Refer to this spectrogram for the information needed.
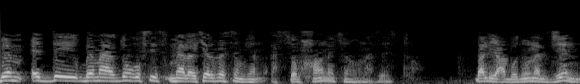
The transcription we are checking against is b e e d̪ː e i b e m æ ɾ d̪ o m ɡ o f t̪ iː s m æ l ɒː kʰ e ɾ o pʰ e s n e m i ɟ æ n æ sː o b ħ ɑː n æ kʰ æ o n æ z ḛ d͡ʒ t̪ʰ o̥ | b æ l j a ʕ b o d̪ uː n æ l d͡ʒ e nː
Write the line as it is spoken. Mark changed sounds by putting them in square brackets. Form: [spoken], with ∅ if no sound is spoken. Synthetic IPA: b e e d̪ː e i b e m æ ɾ d̪ o m ɡ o f t̪ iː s m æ l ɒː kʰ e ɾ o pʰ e s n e m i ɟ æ n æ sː o b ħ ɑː n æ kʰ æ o n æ z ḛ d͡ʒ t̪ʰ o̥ | b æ l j a ʕ b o d̪ uː n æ l d͡ʒ e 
